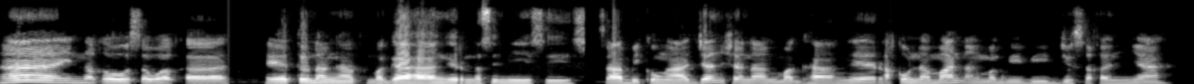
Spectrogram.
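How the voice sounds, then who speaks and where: A man speaks at a moderate pace with hardly any pauses. His pitch is fairly high and his intonation fairly even. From Visayas, Philippines. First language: Cebuano (speaking Tagalog). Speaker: vlogger. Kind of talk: vlog narration.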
